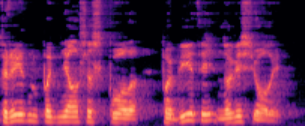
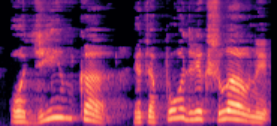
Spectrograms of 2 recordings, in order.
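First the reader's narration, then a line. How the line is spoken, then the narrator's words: Exclamation. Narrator (Russian): воскликнул Ритм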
